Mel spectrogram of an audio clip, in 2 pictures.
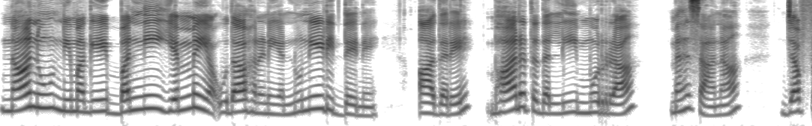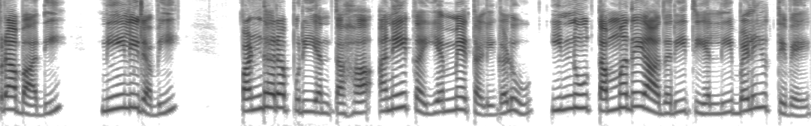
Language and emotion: Kannada, neutral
